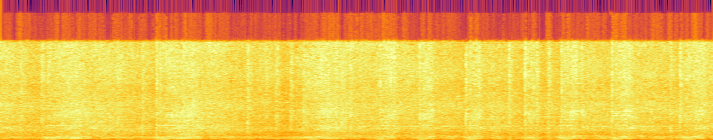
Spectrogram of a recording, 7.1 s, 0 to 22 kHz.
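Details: Poulan P3314 chainsaw just after swapping in a China-made replacement carburetor for the original one: revs up and drops back cleanly over and over, with crisp pickup and steady running between blips; healthy, may need slight fine-tuning.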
